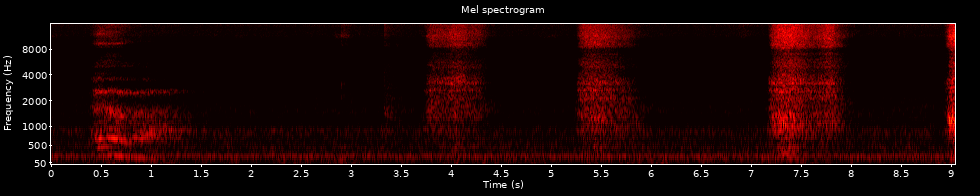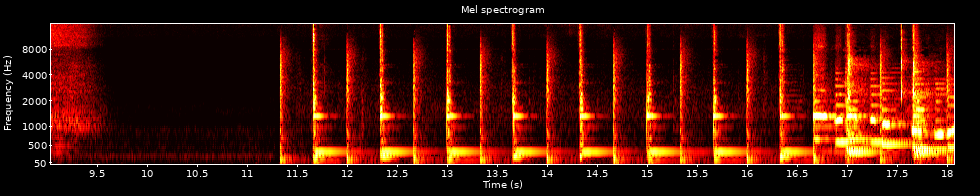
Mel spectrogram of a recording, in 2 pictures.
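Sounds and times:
man gasping sharply: 3.8s - 4.4s, 5.2s - 6.0s, 7.2s - 8.0s, 9.0s - 9.8s.

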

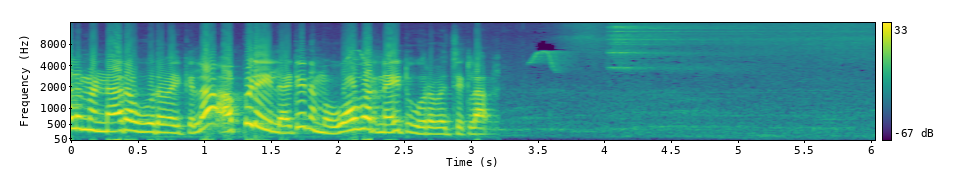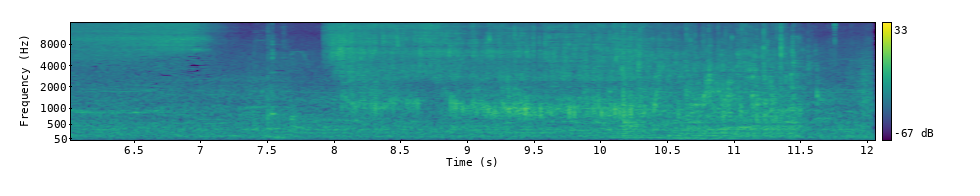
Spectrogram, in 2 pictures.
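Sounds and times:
grains pouring into glass bowl: 8.0s - 11.4s
water pouring onto grains: 8.0s - 11.7s.

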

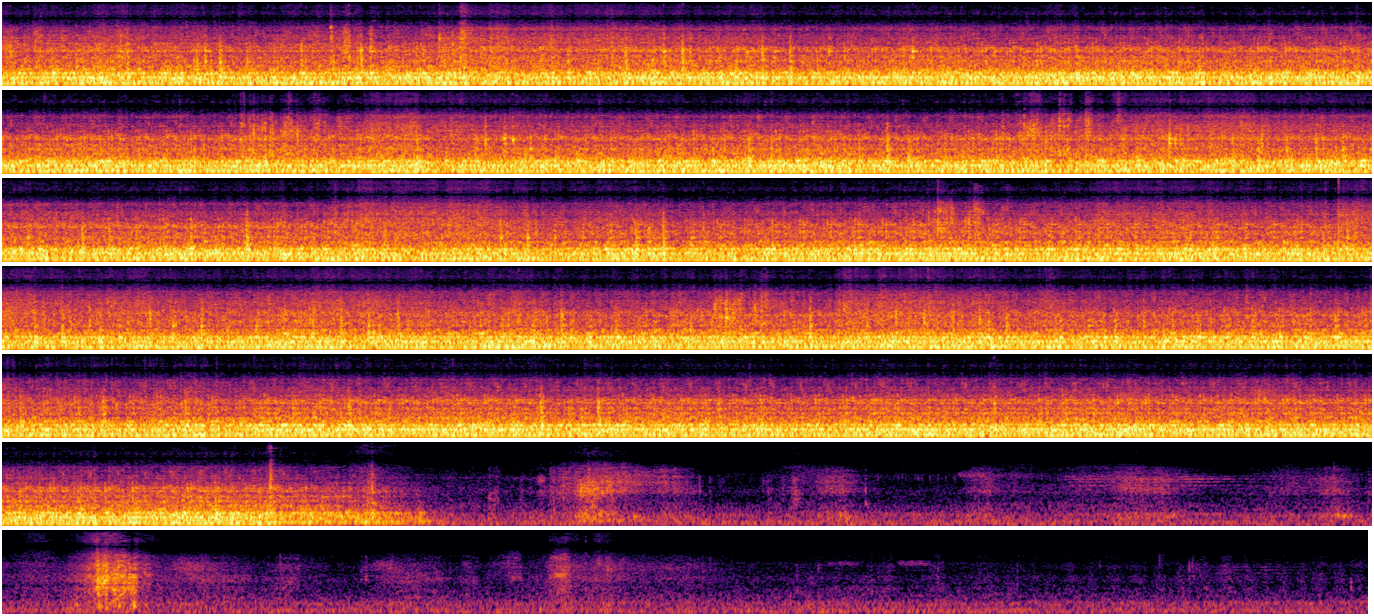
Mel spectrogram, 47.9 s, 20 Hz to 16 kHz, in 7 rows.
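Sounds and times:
electric grinder motor hum: 0.0s - 36.4s.

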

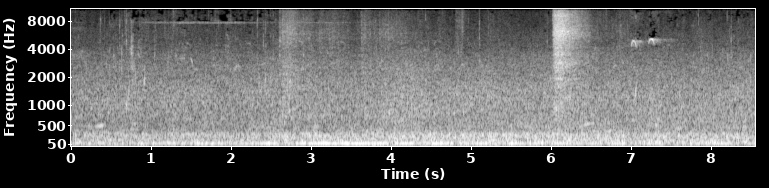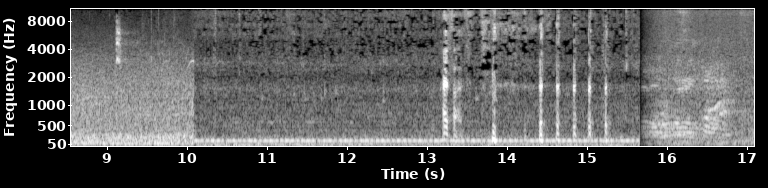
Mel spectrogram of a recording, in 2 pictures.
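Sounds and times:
brief hiss: 6.0s - 6.5s
low mechanical hum: 6.7s - 15.7s
higher-pitched low hum: 8.6s - 15.7s
background noise: 15.6s - 17.0s.

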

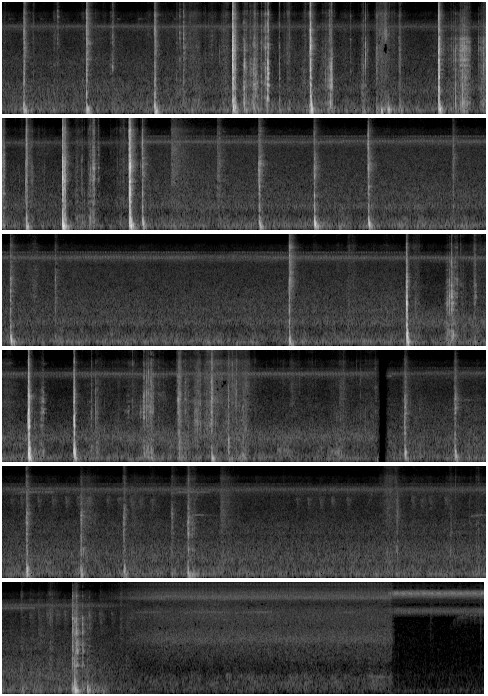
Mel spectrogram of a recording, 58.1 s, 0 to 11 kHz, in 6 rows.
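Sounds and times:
digging bar striking stony soil: 0.4s - 2.4s, 3.0s - 12.6s, 27.4s - 33.9s, 42.1s - 43.2s, 49.8s - 50.3s.

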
